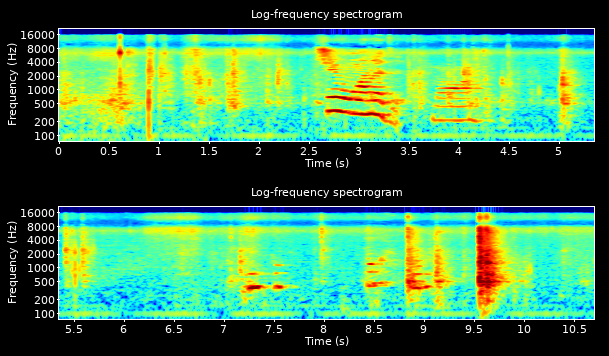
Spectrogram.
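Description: Young children's vocal sounds, one longer gliding cry or babble a few seconds in and shorter sounds later, over scattered clicks and knocks of a plastic toy truck on a tile floor. A single sharp knock near the end is the loudest sound.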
